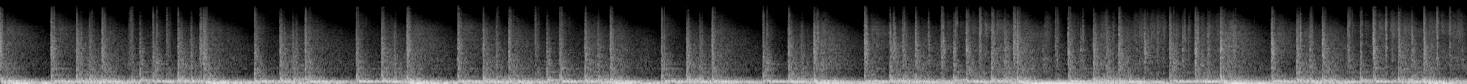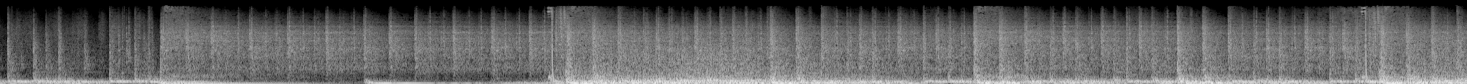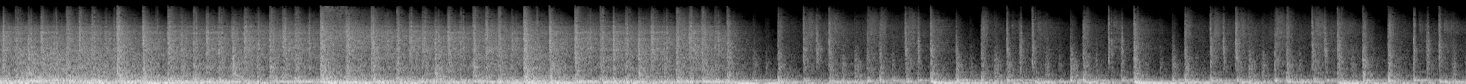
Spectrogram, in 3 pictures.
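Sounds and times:
tribal drums: 0.0 - 43.9.

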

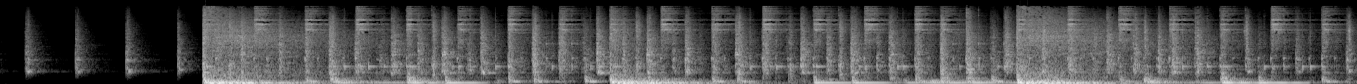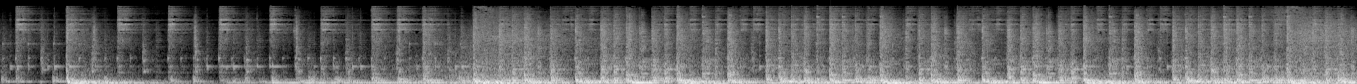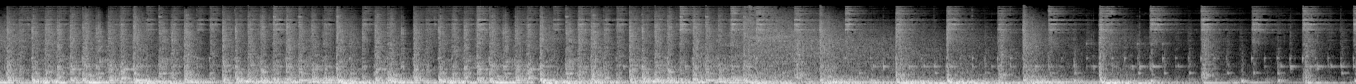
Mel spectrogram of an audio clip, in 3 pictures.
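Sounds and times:
samba percussion background music with stadium energy: 0.0 - 40.7.

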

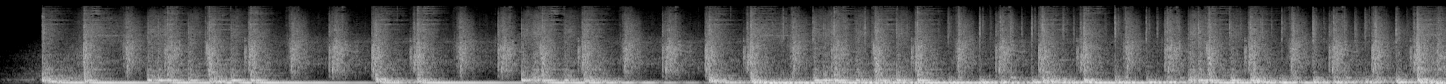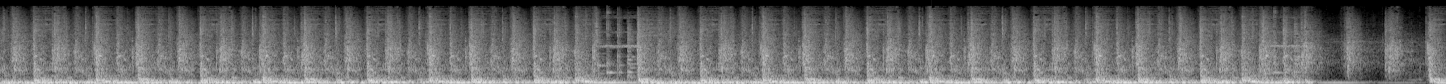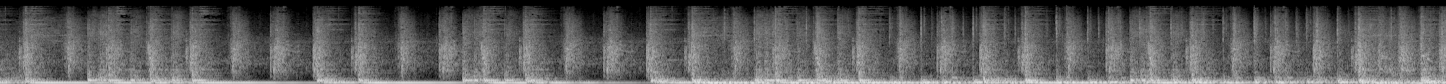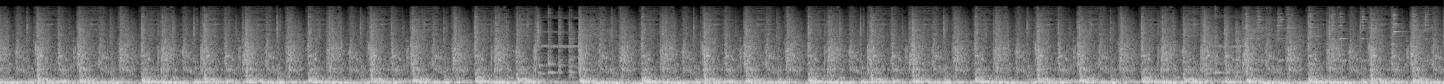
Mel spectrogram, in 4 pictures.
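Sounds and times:
football samba drums: 0.4 - 57.8.

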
